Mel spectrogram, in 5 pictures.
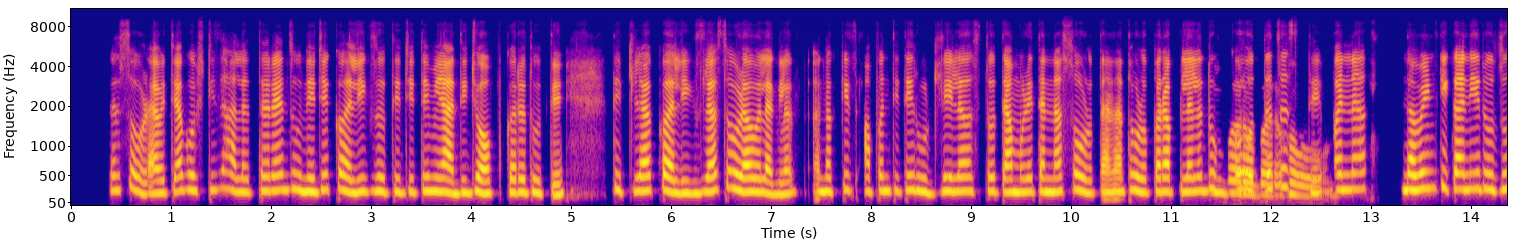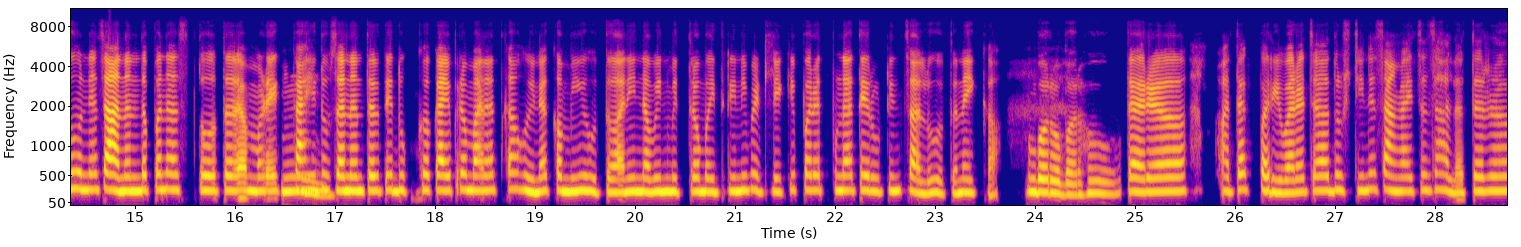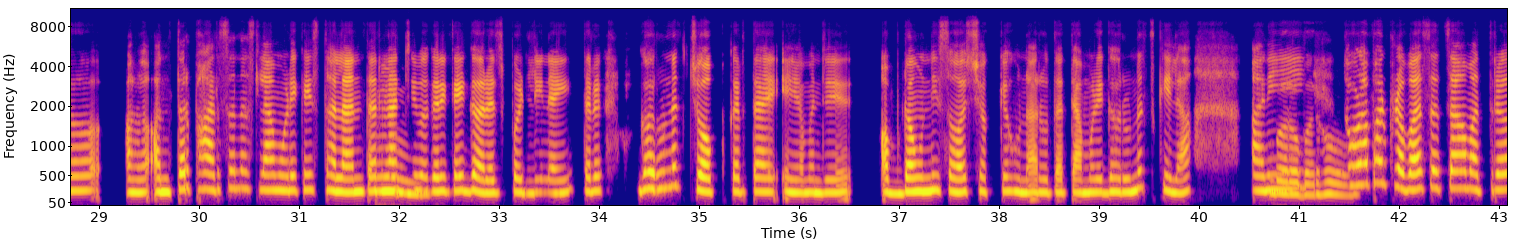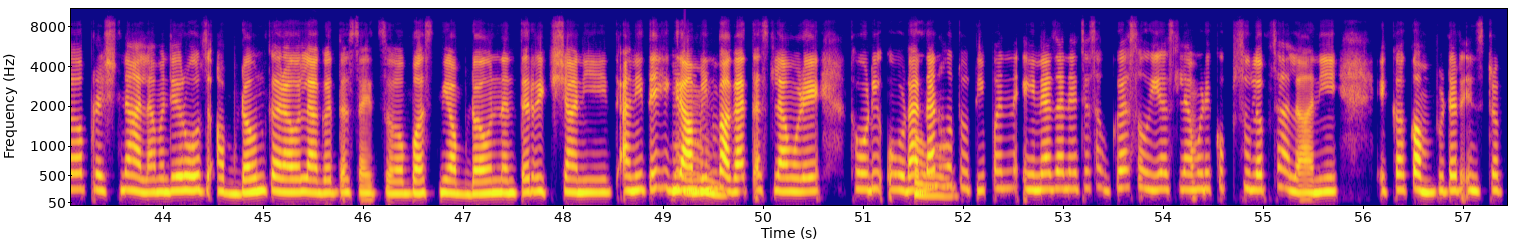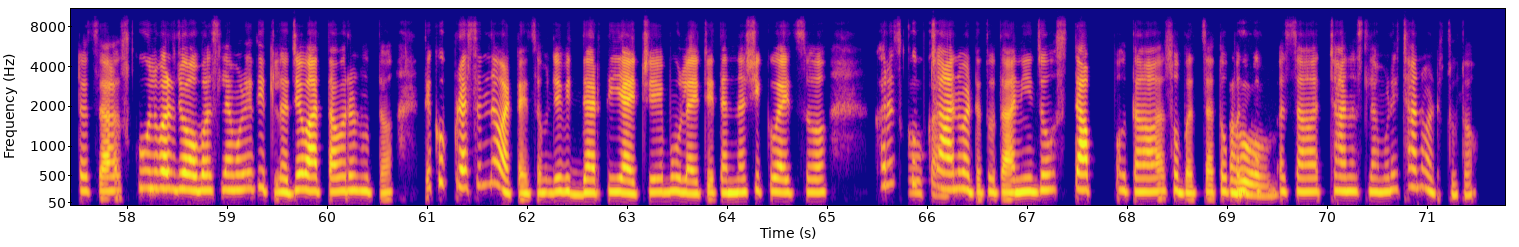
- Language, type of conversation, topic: Marathi, podcast, अचानक मिळालेल्या संधीने तुमचं करिअर कसं बदललं?
- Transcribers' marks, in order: in English: "कलीग्स"; in English: "कलीग्जला"; other background noise; tapping; in English: "रुटीन"; other noise; in English: "इन्स्ट्रक्टरचा स्कूलवर"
